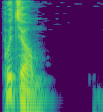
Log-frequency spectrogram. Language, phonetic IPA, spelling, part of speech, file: Russian, [pʊˈtʲɵm], путём, noun / preposition / adverb, Ru-путём.ogg
- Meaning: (noun) instrumental singular of путь (putʹ); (preposition) by means of, through, via; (adverb) properly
